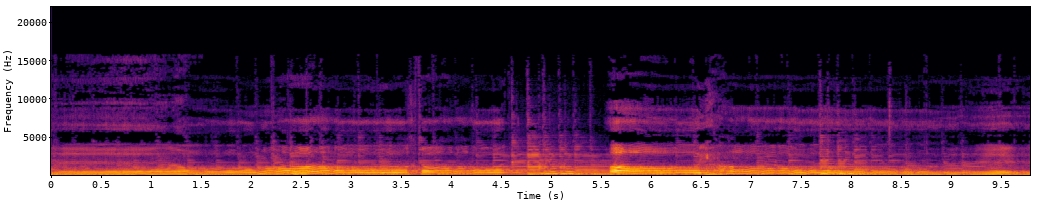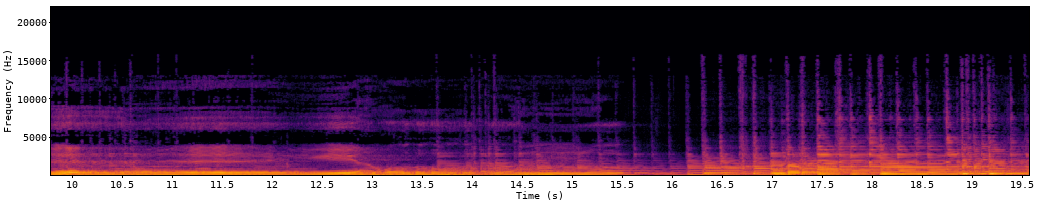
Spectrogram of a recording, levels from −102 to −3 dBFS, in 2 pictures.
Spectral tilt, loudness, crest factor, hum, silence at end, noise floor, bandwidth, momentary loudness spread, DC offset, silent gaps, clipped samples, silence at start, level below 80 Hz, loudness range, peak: -8 dB/octave; -25 LUFS; 20 dB; none; 0 s; -46 dBFS; 10 kHz; 12 LU; under 0.1%; none; under 0.1%; 0 s; -64 dBFS; 10 LU; -4 dBFS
